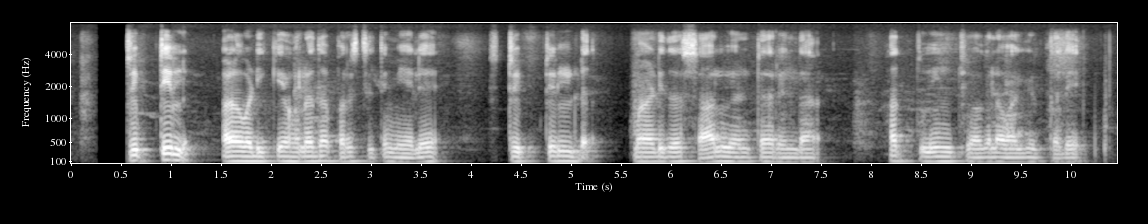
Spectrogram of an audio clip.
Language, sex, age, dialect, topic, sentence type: Kannada, male, 18-24, Mysore Kannada, agriculture, statement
